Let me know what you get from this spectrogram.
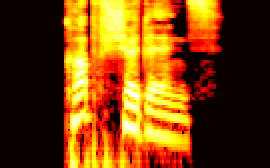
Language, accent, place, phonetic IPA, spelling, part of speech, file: German, Germany, Berlin, [ˈkɔp͡fˌʃʏtl̩ns], Kopfschüttelns, noun, De-Kopfschüttelns.ogg
- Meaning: genitive singular of Kopfschütteln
